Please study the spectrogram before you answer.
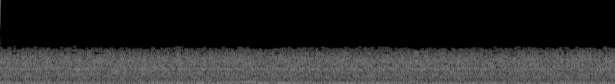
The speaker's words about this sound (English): Yeah, but wait, you hear the train going by, I guess, now. Okay, it's right across the road, the Radharani Express.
